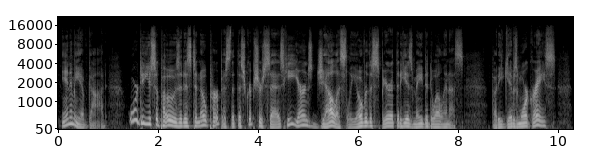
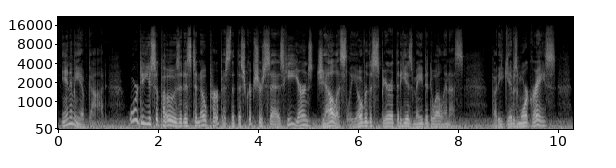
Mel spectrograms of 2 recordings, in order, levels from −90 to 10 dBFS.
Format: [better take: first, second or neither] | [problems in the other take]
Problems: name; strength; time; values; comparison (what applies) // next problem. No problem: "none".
first | low rumble; faint; throughout; 20 dB below the speech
